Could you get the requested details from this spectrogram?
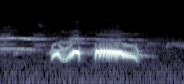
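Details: One coo phrase from a female spotted dove stimulating the male: a quick wavering two-note hoot followed by a longer, gently falling low coo, with a faint steady tone before it.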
